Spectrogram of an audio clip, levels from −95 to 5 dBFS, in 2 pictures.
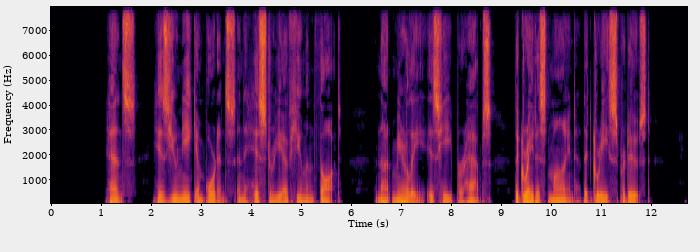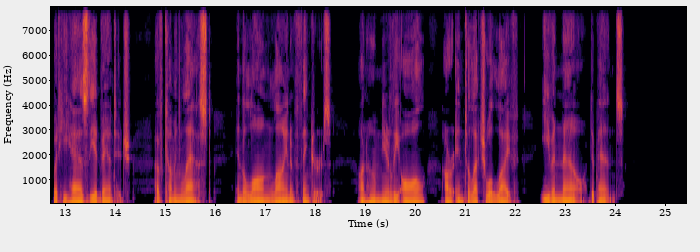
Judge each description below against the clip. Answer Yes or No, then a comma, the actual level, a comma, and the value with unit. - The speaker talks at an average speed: No, slow, 105 wpm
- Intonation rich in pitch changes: No, average, 3.5 semitones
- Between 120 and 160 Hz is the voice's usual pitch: No, very low, 90 Hz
